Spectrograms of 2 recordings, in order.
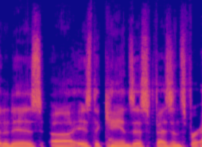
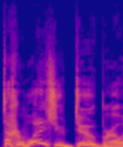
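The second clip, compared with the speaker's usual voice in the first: dad startled by the burning trash can, calling to his son; alarmed dad; 7 semitones higher than usual. Retold or imitated. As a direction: catch the kid mid-mischief, alarmed. Finds the kitchen trash on fire.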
